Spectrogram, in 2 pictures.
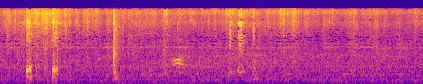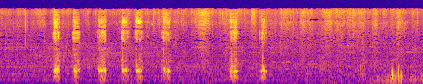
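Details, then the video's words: Hungry little pigs squealing in short, nasal bursts; early calls are spaced a few seconds apart, then a rapid run of repeated squeals comes roughly every half second from ten to fourteen seconds, over clicking and rustling. "Hungry Little Pigs"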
